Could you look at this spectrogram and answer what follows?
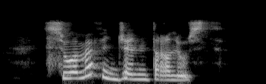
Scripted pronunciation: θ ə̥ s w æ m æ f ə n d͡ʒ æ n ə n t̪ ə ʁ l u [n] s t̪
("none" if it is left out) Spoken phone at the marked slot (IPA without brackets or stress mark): none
